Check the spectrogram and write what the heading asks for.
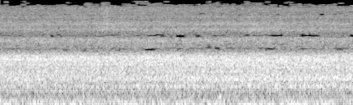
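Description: Steady outdoor background noise: an even hiss over a low, unsteady rumble, with no distinct event.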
